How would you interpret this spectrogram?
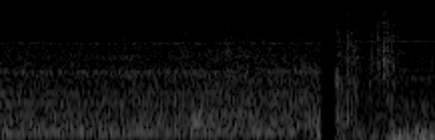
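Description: Steady outdoor ambience at a tram stop in Gothenburg, a continuous broad rumble and hiss of traffic and rail noise, briefly cut off for an instant near the end before resuming.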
